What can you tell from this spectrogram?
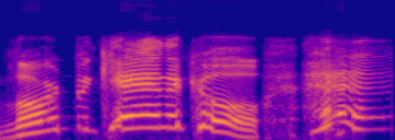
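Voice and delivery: high, loud drawn-out holler; screaming down an alley. Pretend. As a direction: yell it out like a lunatic running through the night. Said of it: "I'd just run down an alley screaming".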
